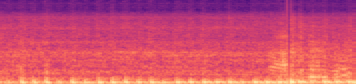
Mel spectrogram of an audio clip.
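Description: Motor scooter's small engine idling, a steady low putter.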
